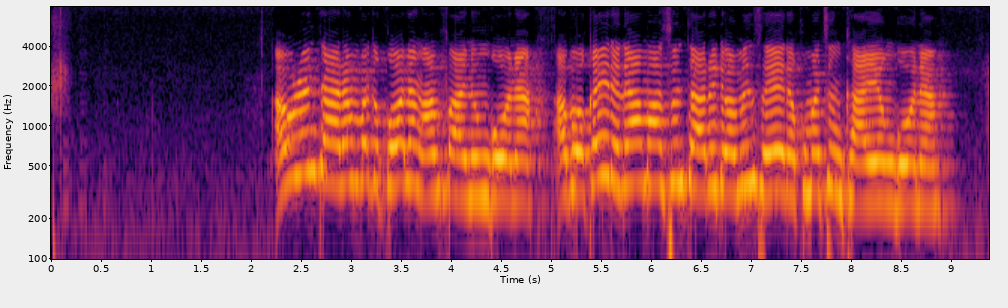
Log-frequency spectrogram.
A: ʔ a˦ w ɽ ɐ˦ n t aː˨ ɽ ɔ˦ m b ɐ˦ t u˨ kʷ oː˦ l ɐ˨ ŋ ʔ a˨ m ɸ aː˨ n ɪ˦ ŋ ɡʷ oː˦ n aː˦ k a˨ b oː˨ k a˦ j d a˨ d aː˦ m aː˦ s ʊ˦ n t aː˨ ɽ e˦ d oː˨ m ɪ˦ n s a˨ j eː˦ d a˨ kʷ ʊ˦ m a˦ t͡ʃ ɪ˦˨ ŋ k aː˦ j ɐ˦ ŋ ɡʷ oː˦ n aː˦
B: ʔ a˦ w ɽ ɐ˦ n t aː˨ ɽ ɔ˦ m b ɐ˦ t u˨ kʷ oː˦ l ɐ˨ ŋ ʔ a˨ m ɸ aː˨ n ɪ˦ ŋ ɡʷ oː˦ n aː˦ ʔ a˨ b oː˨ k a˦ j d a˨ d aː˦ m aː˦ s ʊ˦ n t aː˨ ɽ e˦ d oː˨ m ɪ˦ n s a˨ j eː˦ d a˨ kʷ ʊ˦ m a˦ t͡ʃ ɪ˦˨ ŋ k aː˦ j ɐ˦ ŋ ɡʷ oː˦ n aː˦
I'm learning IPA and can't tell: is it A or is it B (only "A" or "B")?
B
